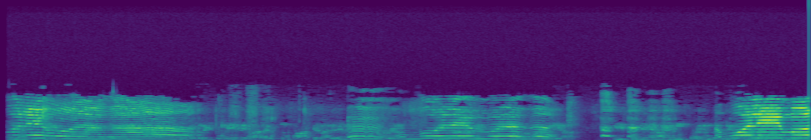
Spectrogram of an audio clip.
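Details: Loud, wailing infant crying in long, drawn-out bursts with brief catches of breath between them: baby crying.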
